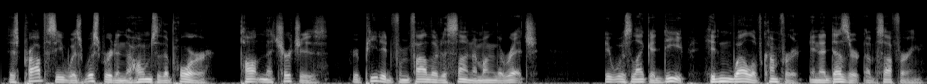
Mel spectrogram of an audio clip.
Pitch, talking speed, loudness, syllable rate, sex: 105 Hz, 235 wpm, -17 LUFS, 6.4 syllables/s, male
